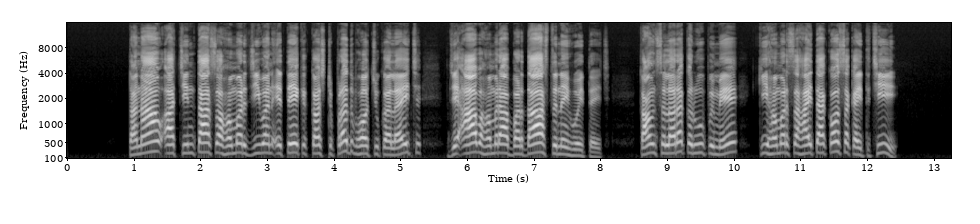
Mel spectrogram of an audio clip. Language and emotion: Maithili, disgusted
